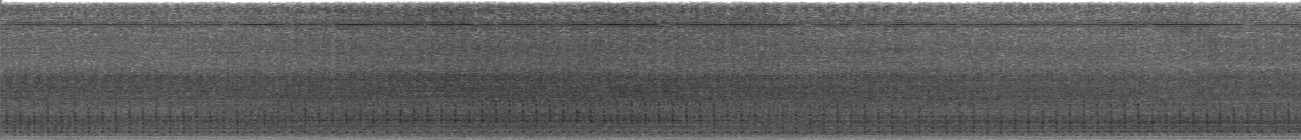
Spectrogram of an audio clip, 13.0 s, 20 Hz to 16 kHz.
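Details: 1999 Jaguar XJ8 at about 122k miles, idling with a sharp regular deep knock two or three per second on the engine beat; owner suspects a spun rod bearing from low oil level caused by a valve cover leak and oil consumption.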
